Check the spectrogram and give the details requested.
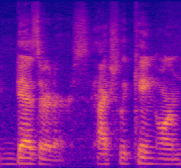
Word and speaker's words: Deserters: the kingdom of the dezerter's it is not pronounced deserters if you listen carefully to the movie they do say dezerter's actually King arm says it when he was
